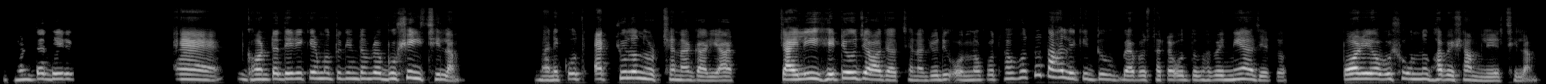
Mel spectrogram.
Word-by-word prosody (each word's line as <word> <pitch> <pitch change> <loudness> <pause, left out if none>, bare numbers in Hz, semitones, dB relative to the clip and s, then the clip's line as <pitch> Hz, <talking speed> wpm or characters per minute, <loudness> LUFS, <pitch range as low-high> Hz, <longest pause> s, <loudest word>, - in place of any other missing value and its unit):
ঘন্টা 220 +4 -1
১.৫ 250 -1 +1 1.0
হ্যাঁ, 230 -3 +4 0.4
ঘন্টা 235 +2 +2
১.৫ 260 0 +2
এর - - -1
মতো 265 0 -5
কিন্তু 270 0 -2
আমরা 265 0 +2
বসেই 275 +2 +3
ছিলাম। 225 -6 -2 0.9
মানে 195 +1 -2
কোথ 250 -1 -1 0.2
এক 250 - -1
চুলও 295 0 +4
নড়ছে 230 -1 -3
না 200 - 0
গাড়ি 180 -1 -2
আর 185 - -1 0.5
চাইলেই 240 +4 +6
হেঁটেও 245 +4 +6
যাওয়া 225 -5 +5
যাচ্ছে 195 +1 -3
না। - - -3
যদি 210 +2 -2
অন্য 200 0 -4
কোথাও 235 +5 -6
হত 315 +3 -4 0.2
তাহলে 325 -5 +3
কিন্তু 245 -2 -5 0.2
ব্যবস্থাটা 205 +1 -3
অন্যভাবে 200 0 -4
নেওয়া 245 0 +2
যেত। 190 -1 -6 0.7
পরে 255 +2 +8
অবশ্য 245 +2 -2
অন্যভাবে 230 -3 -1
সামলিয়েছিলাম। 175 -2 -6
230 Hz, 145 wpm, -23 LUFS, 205-255 Hz, 1.0 s, পরে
